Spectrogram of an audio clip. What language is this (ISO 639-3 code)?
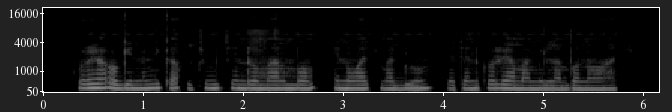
luo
